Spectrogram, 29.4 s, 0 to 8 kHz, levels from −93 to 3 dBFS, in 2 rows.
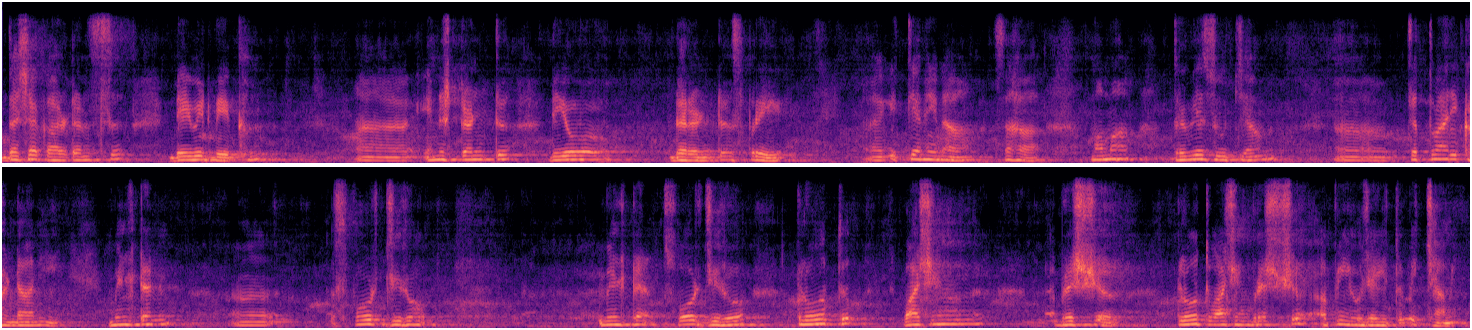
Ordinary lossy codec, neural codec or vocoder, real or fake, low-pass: none; codec, 24 kHz, 6 kbps, HILCodec; fake; 7.2 kHz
